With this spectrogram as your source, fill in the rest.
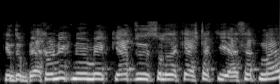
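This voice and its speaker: A man with a high voice and a Bangladeshi Bengali accent lectures quickly in an online class. He keeps asking students questions and repeating key points. The sound is dull and lo-fi, like a computer mic on a video call. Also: steady tone, darkish tone, no room sound. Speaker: accounting teacher.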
